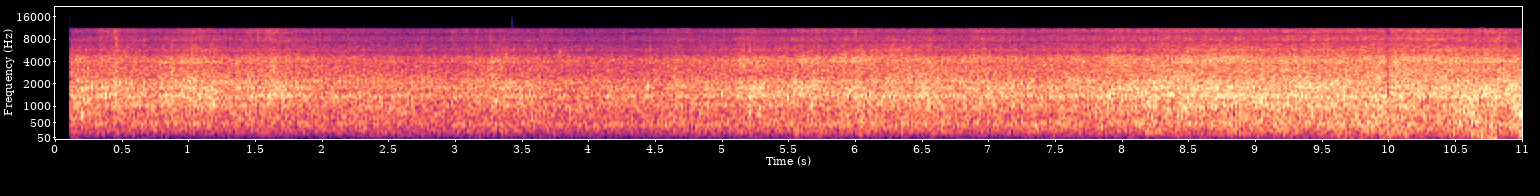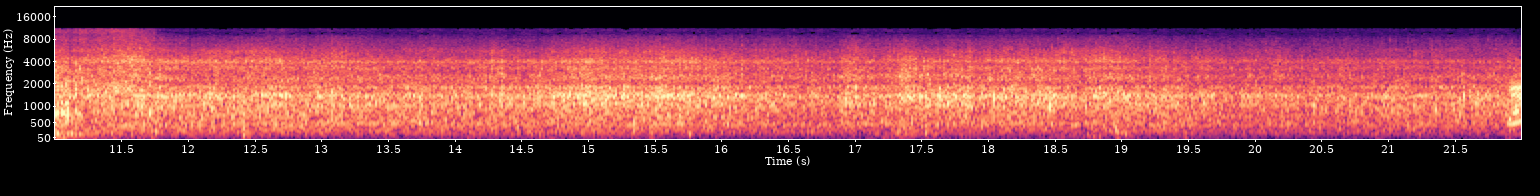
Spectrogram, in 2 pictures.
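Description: Whitewater rapid rushing steadily, heard up close from an action camera riding at water level through the rapid. The sound turns a little duller about halfway through.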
